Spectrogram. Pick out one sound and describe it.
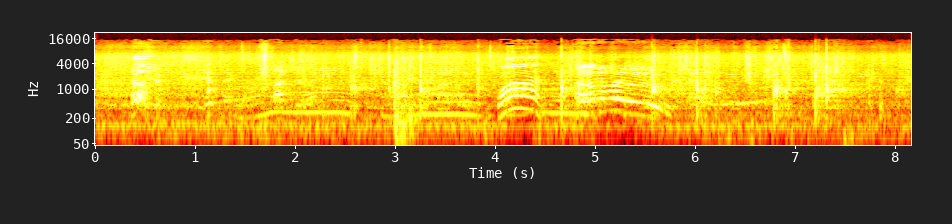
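Young men call out and shout to each other outdoors.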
